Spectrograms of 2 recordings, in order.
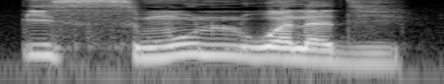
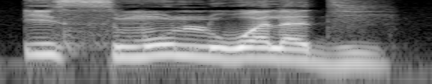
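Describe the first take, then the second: The two takes are said the same way.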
